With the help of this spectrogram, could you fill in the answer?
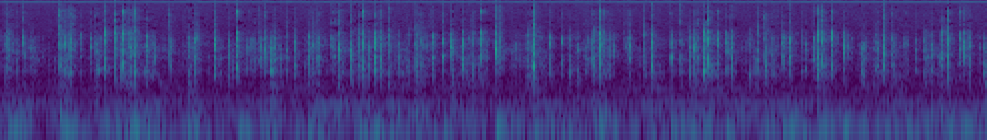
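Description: Fingertips type rapidly across a full-size black plastic keyboard with hollow keycaps, giving a dense, continuous stream of short, sharp clicks and taps. The clatter is bright and crisp, with a steady low hum underneath throughout.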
